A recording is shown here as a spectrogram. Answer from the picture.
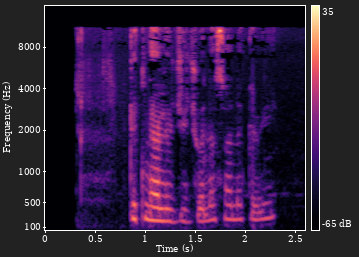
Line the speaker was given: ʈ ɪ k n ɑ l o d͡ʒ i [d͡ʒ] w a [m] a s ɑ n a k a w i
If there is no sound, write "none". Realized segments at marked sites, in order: d͡ʒ, n

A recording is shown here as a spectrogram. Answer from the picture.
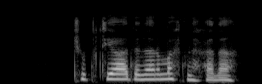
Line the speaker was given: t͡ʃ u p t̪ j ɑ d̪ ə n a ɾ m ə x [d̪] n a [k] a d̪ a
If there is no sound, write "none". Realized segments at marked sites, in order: t̪, x

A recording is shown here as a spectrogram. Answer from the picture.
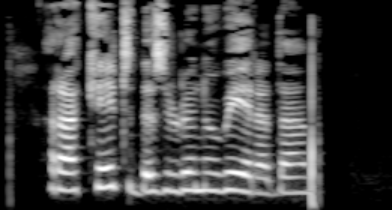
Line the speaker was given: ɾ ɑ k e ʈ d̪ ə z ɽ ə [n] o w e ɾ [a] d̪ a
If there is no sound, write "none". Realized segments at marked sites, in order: n, a

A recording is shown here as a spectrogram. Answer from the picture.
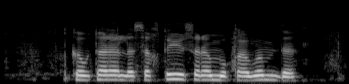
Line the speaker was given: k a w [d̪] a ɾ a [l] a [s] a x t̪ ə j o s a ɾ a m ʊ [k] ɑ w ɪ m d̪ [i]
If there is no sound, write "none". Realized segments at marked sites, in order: t̪, l, s, q, a

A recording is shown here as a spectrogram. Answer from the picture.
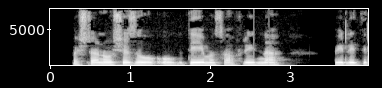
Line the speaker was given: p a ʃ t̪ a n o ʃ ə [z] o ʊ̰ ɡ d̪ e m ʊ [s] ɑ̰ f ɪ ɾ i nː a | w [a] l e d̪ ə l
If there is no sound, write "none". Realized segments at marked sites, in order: z, s, e

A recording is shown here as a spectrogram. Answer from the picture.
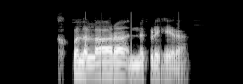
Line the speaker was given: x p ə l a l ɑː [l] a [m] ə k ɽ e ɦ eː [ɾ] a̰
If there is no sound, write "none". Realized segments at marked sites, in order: ɾ, n, ɾ

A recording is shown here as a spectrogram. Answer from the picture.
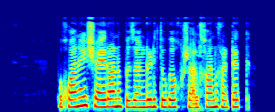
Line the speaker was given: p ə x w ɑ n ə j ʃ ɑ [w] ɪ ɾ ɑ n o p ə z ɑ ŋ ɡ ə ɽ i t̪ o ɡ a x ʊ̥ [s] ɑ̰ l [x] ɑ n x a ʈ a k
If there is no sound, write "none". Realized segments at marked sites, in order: none, ʃ, x

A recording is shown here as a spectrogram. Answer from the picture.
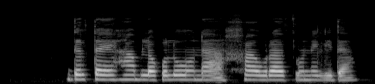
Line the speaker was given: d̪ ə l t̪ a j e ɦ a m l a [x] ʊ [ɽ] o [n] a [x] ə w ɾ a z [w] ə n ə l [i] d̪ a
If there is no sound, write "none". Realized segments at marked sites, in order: ɣ, l, n, x, w, i

